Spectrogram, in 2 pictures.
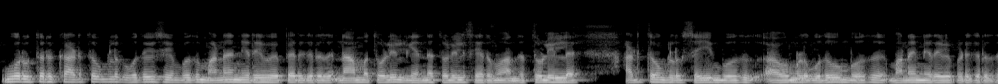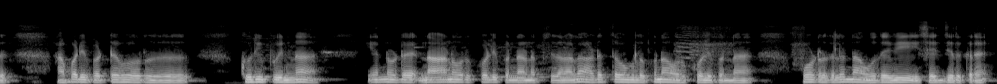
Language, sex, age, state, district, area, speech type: Tamil, male, 60+, Tamil Nadu, Krishnagiri, rural, spontaneous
